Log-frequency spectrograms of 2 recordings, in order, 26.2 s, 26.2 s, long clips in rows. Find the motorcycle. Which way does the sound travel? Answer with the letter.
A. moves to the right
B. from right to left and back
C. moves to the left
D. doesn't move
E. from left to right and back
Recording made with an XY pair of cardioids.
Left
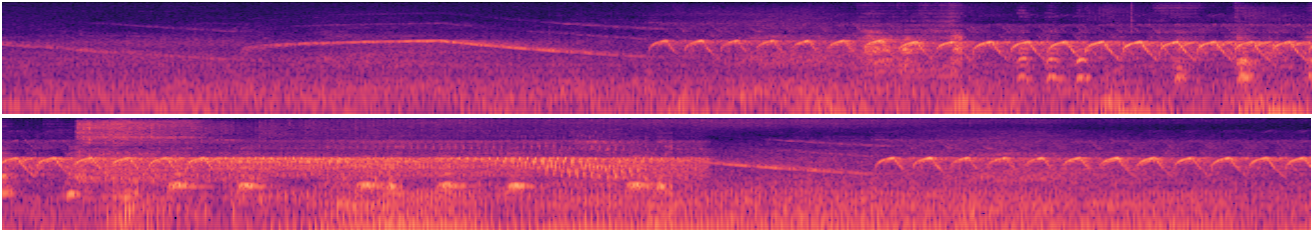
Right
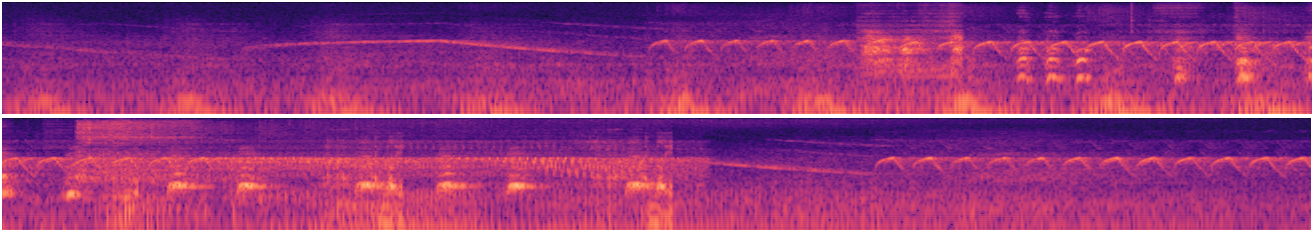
C.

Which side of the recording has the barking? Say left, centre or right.
right.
